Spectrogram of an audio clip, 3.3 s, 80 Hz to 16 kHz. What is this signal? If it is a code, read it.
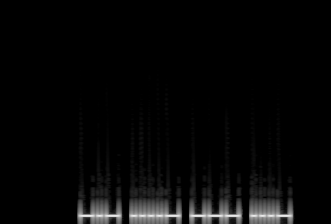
Morse code, heard as a keyed tone, about 28 wpm, 700 Hz. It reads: K4OV
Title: Call Signs Repeated 2x - 28wpm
